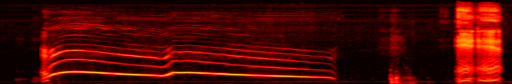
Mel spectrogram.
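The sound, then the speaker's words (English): A person imitates a roar with one long, drawn-out, loud howl lasting about four seconds, its pitch sagging slightly toward the end, followed by a couple of short, rough vocal bursts. “So now I just do. And yours. Roar.”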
